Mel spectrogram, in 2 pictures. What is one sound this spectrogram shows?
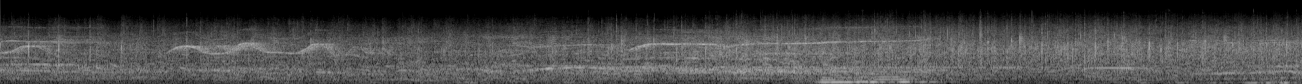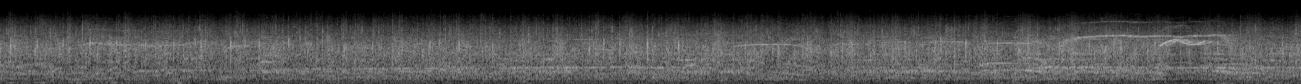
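A large crowd cheers and applauds steadily in a big hall.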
